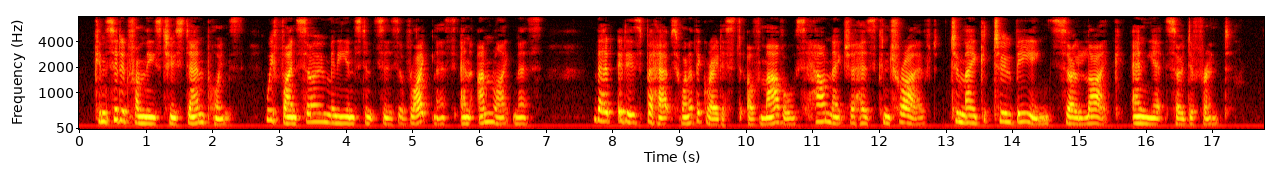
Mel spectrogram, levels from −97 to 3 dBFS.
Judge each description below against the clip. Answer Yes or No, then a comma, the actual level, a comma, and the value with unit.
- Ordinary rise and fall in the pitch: No, wide, 5.8 semitones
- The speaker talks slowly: Yes, slow, 130 wpm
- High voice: Yes, high, 195 Hz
